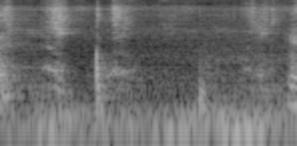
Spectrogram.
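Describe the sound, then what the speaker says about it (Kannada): Mustard, fenugreek and cumin seeds dry roast in a pan, with light metallic scrapes and spoon clinks against the pan and a faint crackle, a few distinct knocks in a short stretch. "ನೋಡಿ ಫ್ರೆಂಡ್ಸ್ ಇದು ಡ್ರೈ ರೋಸ್ಟ್ ಮಾಡ್ಕೊತಾ ಇದ್ದೀನಿ ಇದು ಸಾಸಿವೆ ಮೆಂತ್ಯ ಜೀರಿಗೆ"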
